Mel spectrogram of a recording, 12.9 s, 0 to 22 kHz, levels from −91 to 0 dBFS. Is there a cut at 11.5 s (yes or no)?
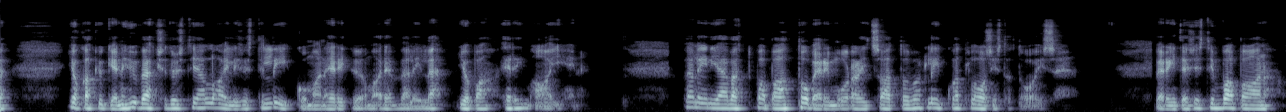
yes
